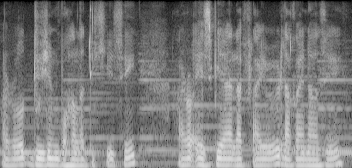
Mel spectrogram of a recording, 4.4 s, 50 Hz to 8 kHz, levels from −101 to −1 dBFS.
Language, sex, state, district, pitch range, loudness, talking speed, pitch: Nagamese, male, Nagaland, Dimapur, 105-115 Hz, -19 LUFS, 165 wpm, 110 Hz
